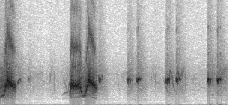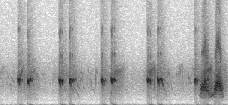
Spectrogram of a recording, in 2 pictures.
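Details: Rain quail call for night hunting: two strong rasping double notes open, followed by a run of softer, shorter paired chips about every half second, ending with another loud harsh pair.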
